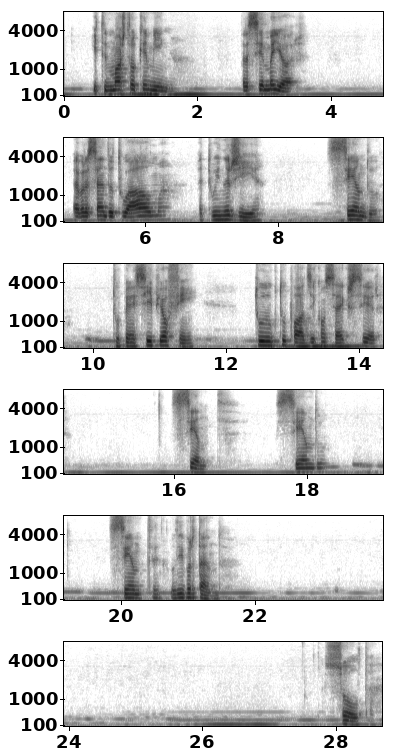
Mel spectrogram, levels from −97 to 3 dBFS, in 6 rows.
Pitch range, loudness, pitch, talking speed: 120-140 Hz, -16 LUFS, 125 Hz, 70 wpm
